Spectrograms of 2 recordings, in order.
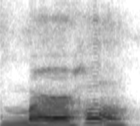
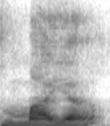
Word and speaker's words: Marha: My name is Marha, not Maya, she told Hayden and politely and explained how to pronounce it properly.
